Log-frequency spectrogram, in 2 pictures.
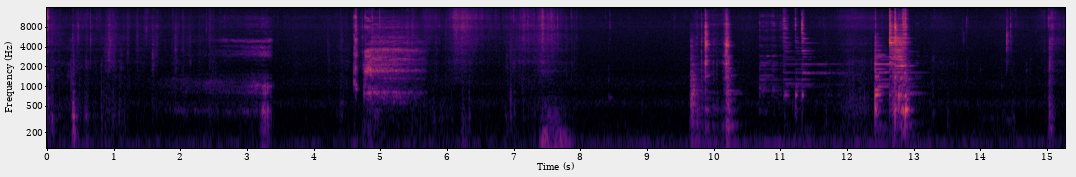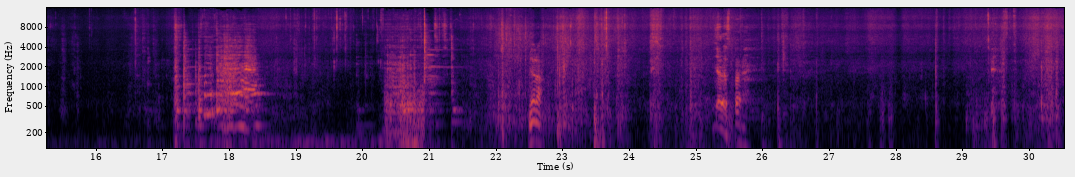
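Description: Small handling sounds: a metal camping cup clinks as it is set down and a plastic bag rustles. In the second half there is a louder stretch of close vocal sounds without clear words.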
